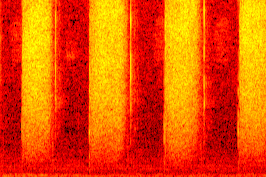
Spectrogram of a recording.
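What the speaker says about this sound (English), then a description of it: "This is a phenomenal setting spray. So I'm going to thoroughly coat my entire face with this" Four bursts of makeup setting spray misted over a face, each a soft, close hiss lasting about half a second, evenly spaced with short quiet gaps.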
